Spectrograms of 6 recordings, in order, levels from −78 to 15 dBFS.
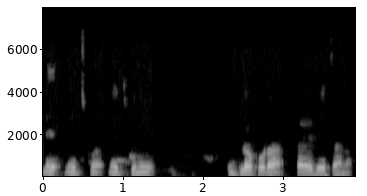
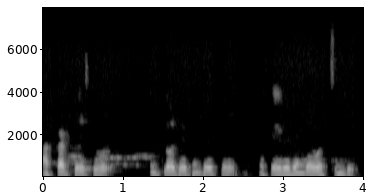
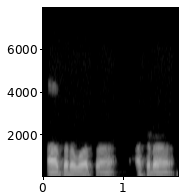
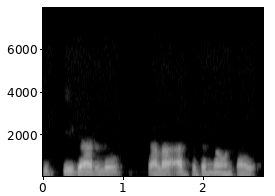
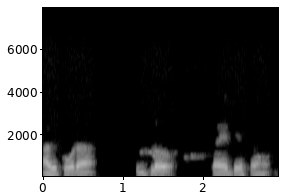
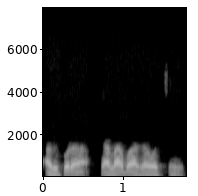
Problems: background conversations at intervals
